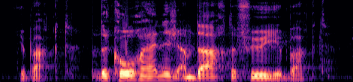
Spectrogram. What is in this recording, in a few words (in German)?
"jebackt" im Satz; heimatfreunde weibern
